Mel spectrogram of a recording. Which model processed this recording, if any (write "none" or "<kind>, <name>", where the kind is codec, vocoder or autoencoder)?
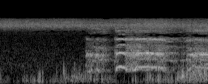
none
